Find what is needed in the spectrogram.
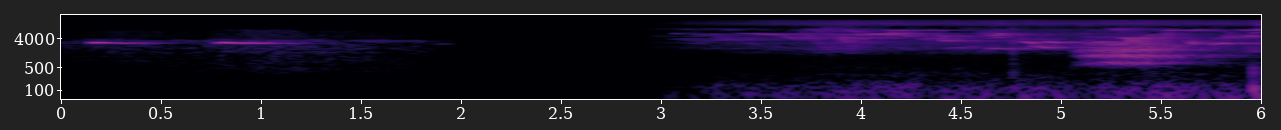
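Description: A bird calling faintly: three short high notes in the first second. Then a sudden silence, and faint noise that swells near the end.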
